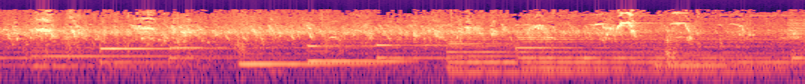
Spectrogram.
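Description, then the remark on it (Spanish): A flock of chickens clucks and murmurs continuously, with overlapping calls and occasional sharper squawks, moderately loud, as a man walks among the hens toward a chest freezer, with no one talking. “Tomás avanza entre las gallinas hacia el arcón frigorífico.”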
